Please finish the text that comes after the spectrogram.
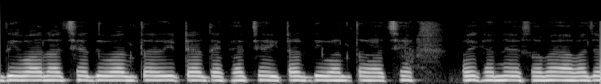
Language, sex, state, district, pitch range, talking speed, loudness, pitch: Bengali, female, West Bengal, Jalpaiguri, 190-195 Hz, 120 wpm, -13 LUFS, 190 Hz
